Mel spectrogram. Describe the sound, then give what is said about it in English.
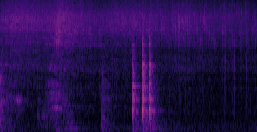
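Potatoes fry in a pan with a steady bright sizzle. A few quick scraping clicks of stirring stand out briefly in the middle. “Or as we say, potatoes. Cooking them up. Cooking up potatoes.”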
